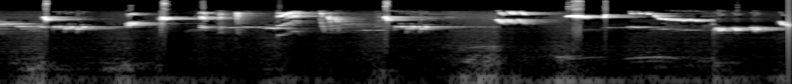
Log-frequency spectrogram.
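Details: Varied teler song from an orange-headed thrush: whistled phrases jumping between low and very high pitches, with trills and sharp notes in quick succession and faint low knocks.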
